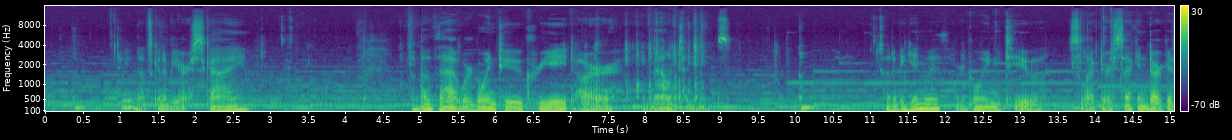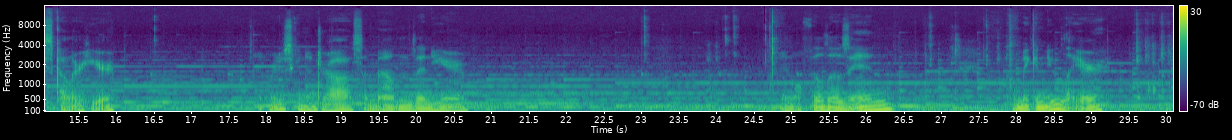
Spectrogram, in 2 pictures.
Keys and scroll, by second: 4.6 shift+n, 6.9-9.0 typing, 12.1 b, 12.7 space, 23.9 g, 26.6 shift+n, 27.7 shift+p, 29.2-30.1 typing.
